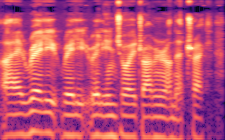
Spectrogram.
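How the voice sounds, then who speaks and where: His voice is on the low side, brisk, level and sharp-toned as this South African racing driver chats through a sim racing stream. The recording is low quality, with game engine noise and racing car sounds beneath.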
